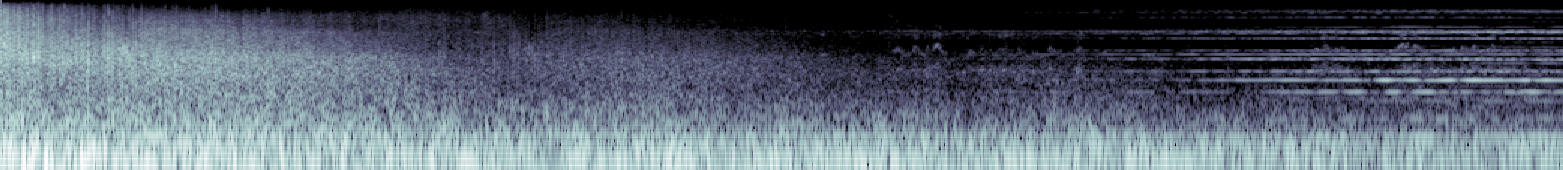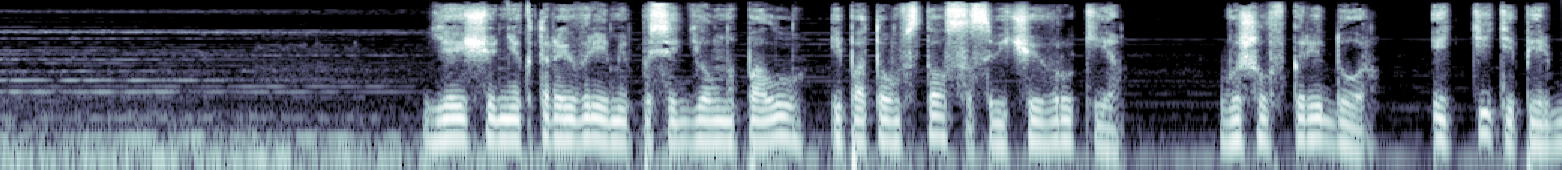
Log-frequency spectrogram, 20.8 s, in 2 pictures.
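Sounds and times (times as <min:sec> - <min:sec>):
muffled explosion deep inside rock: 0:00.0 - 0:07.6
speech: 0:13.4 - 0:18.0, 0:18.6 - 0:20.8.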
